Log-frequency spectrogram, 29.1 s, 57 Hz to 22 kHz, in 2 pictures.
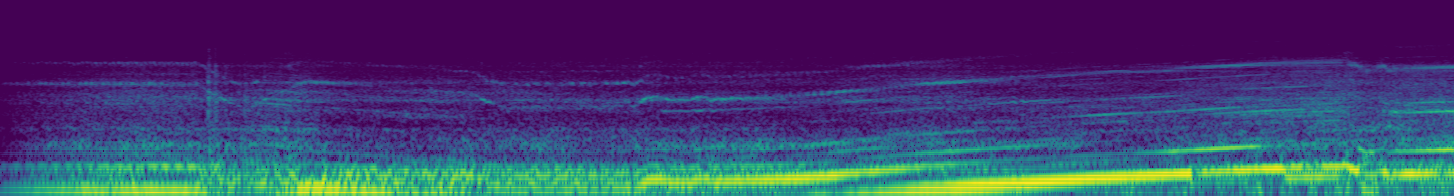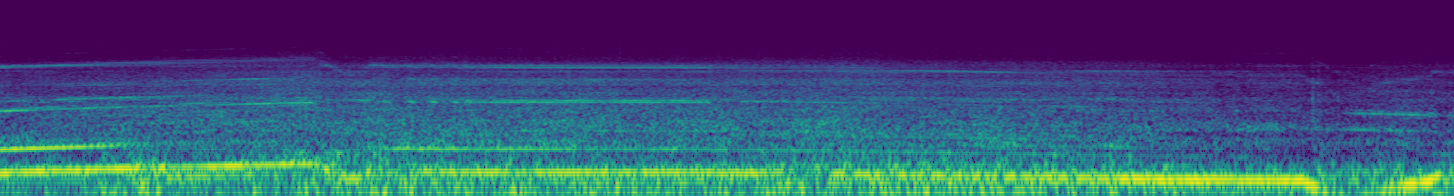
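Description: Yamaha FJR1300AE's inline-four engine accelerating up through the gears, its pitch climbing and dropping back at each shift several times, then running at a steady cruising pitch, with a constant rush of wind and road noise.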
